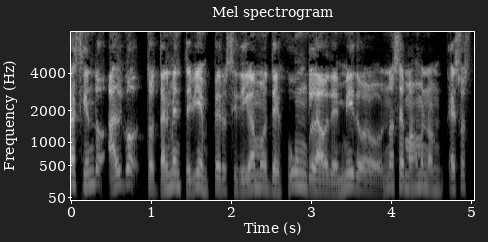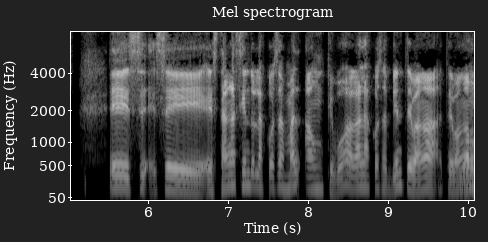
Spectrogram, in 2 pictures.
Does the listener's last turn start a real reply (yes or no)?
yes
